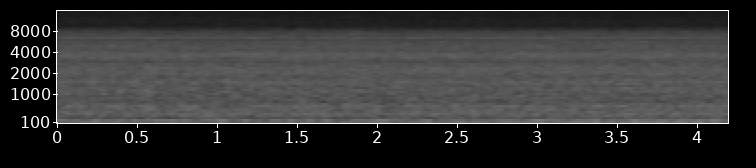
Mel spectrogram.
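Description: Faint steady hiss with a low hum underneath: the background noise of a recording microphone in a room, with no distinct sound event.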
